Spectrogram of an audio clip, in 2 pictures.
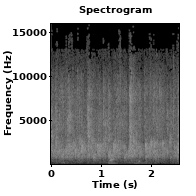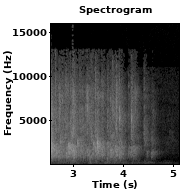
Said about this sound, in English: we'd like to give them a big round of applause, please. Thanks to Duke Travel.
